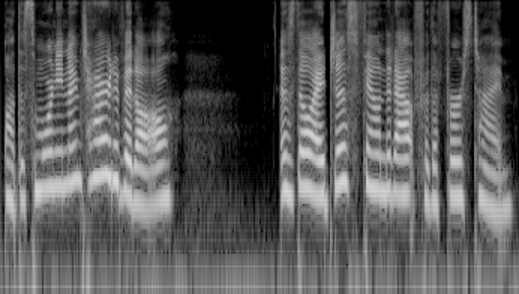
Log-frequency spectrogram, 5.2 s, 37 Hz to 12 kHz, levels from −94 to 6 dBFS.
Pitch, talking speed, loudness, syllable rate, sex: 265 Hz, 220 wpm, -17 LUFS, 5.2 syllables/s, female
